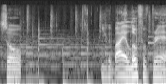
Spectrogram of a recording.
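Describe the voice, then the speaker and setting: Music plays in the background while a man talks at a moderate tempo. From Australia. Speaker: podcast host. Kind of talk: casual podcast commentary. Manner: rambling, hesitant.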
